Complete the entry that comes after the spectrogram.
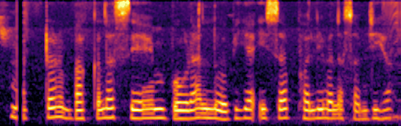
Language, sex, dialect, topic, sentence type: Bhojpuri, female, Northern, agriculture, statement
